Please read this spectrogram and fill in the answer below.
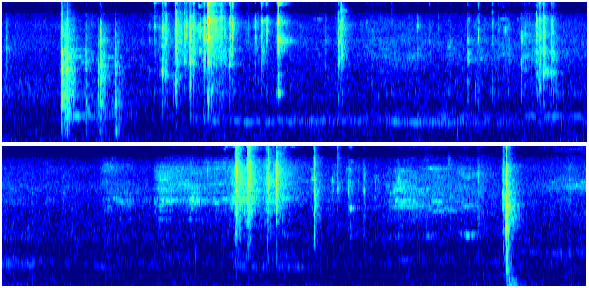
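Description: Scattered small clicks and rattles, coming in several short clusters with quiet gaps between them.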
